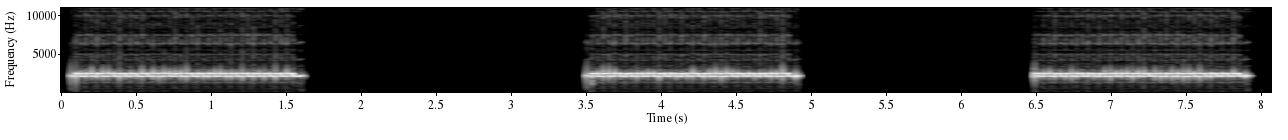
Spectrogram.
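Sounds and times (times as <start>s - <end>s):
realistic smartphone ring: 0.1s - 1.6s, 3.5s - 5.0s, 6.5s - 8.0s.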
